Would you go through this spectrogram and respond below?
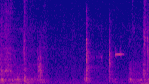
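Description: A sewing machine stitches at a moderate pace, its quiet rapid mechanical clatter broken by sharper ticks as the needle punches through fabric, with no talk.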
